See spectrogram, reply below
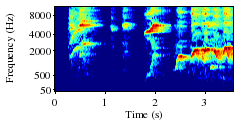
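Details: Male magpie-robin in a pairing cage calling to attract a female: a few high whistled notes with short gaps, then a long run of loud, warbling whistles that step up and down.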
